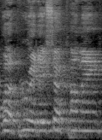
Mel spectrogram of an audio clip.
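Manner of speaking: usual speaking voice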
